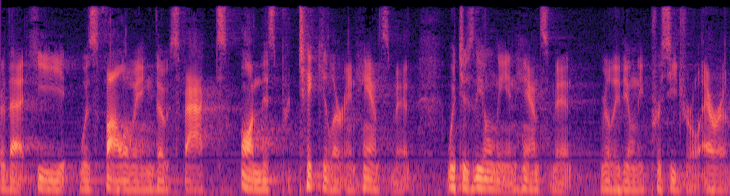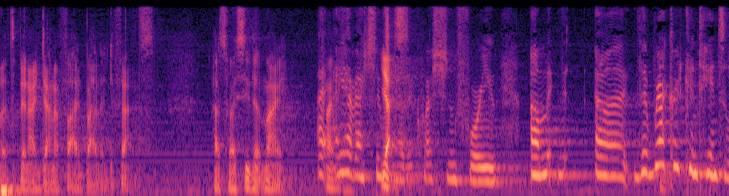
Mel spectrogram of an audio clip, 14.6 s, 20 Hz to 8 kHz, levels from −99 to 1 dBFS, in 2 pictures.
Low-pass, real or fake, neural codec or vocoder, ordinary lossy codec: 7.2 kHz; real; none; MP3, 64 kbps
